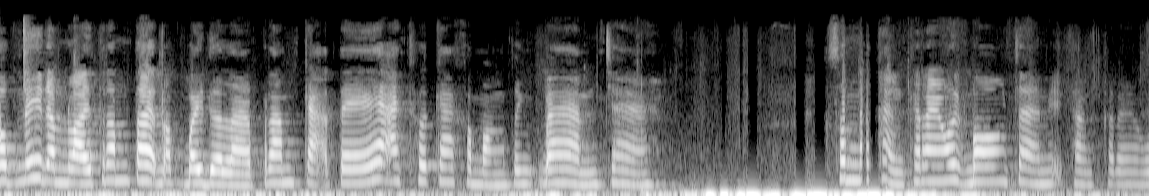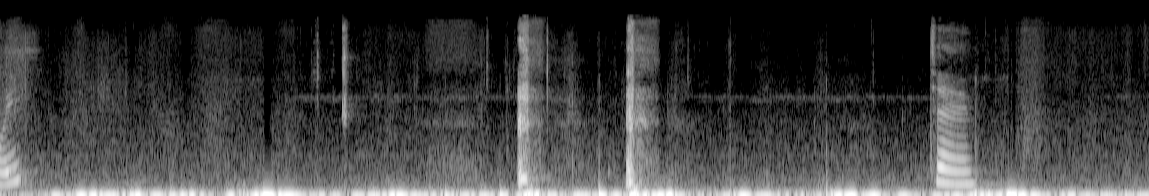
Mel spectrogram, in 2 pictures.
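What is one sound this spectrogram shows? A young woman speaks with animation close to the microphone.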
